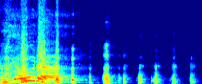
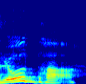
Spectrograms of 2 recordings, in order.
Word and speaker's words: Yodha: Yodha. It's not Yoda. He's fighter. Yodha.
